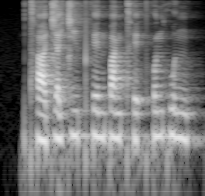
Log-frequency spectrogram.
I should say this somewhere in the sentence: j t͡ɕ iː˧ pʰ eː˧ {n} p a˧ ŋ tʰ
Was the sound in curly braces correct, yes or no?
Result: yes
